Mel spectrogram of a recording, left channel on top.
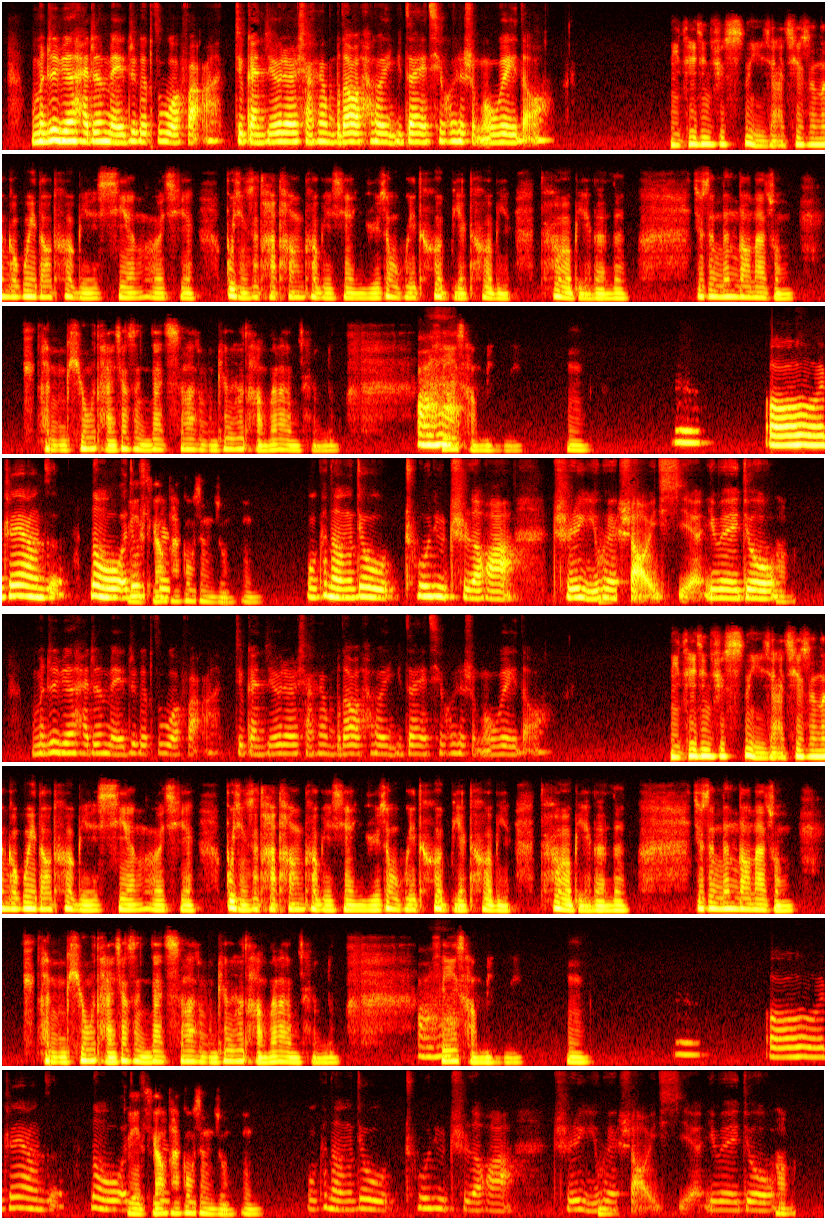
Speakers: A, on the left (about 75°); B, on the right (about 25°).
A: 我们这边还真没这个做法，就感觉有点想象不到它和鱼在一起会是什么味道
B: 你可以进去试一下，其实那个味道特别鲜，而且不仅是它汤特别鲜，鱼肉会特别特别特别的嫩，就是嫩到那种很 Q 弹，像是你在吃那种 QQ 糖的那种程度，
A: 啊。
B: 非常美味。嗯，
A: 嗯哦，这样子，那我就是
B: 对，只要它够正宗。嗯
A: 我可能就出去吃的话，吃鱼会少一些，
B: 嗯，
A: 因为就
B: 好，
